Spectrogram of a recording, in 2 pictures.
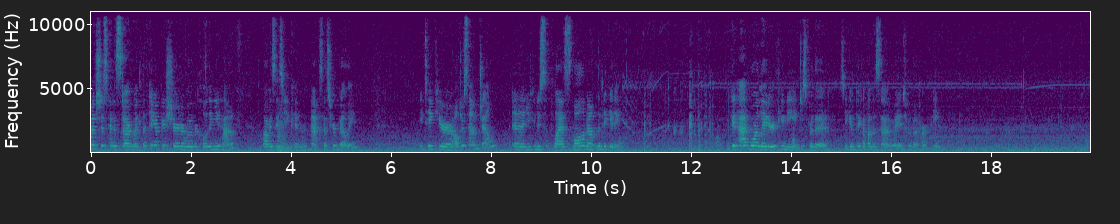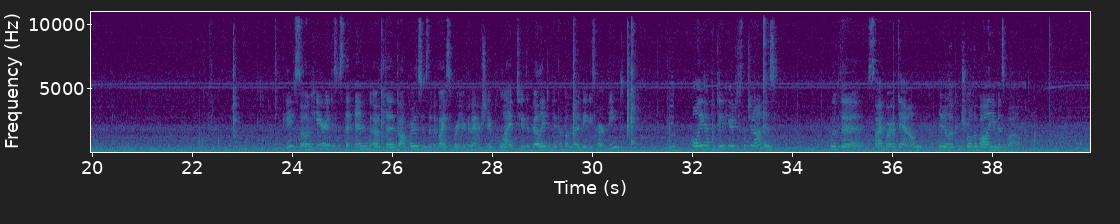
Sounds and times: Speech: 0.0s - 5.4s, 6.6s - 10.7s, 12.8s - 17.0s, 23.8s - 30.6s, 32.0s - 33.8s, 34.8s - 38.6s.

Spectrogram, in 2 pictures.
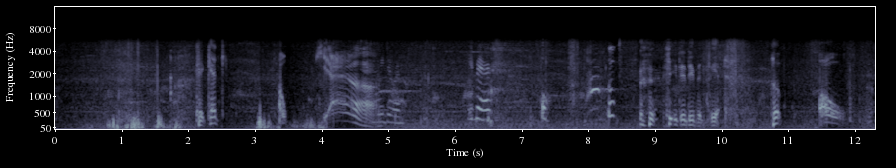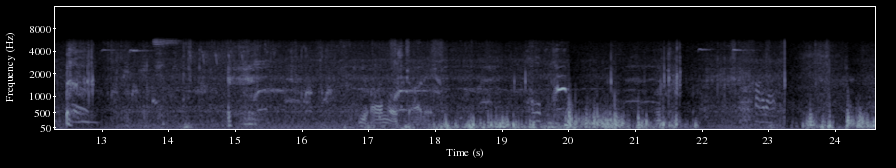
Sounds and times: Animal: 7.3s - 8.5s, 12.8s - 16.6s, 17.3s - 20.1s.

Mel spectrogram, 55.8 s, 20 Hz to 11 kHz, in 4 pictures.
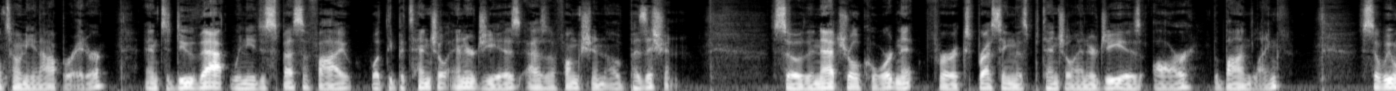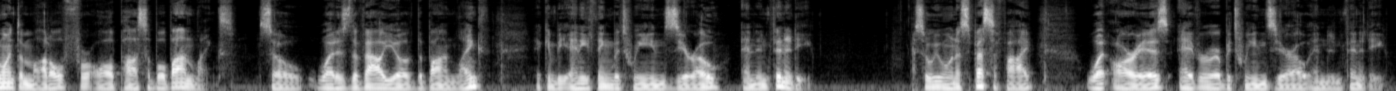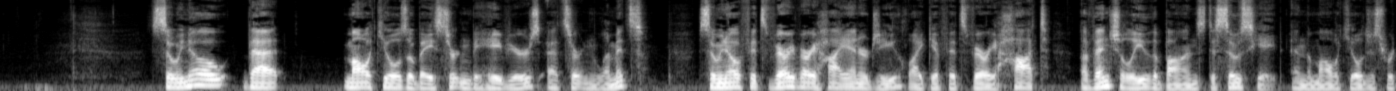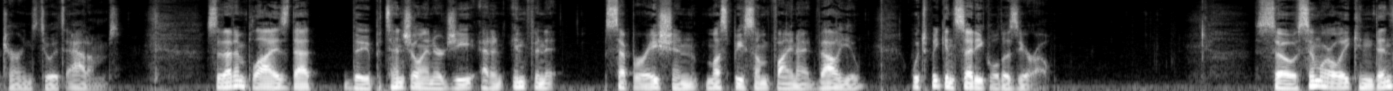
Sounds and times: Speech: 0.0s - 6.8s, 7.7s - 13.0s, 13.6s - 22.1s, 23.1s - 27.9s, 29.4s - 30.8s, 31.4s - 43.1s, 44.0s - 52.4s, 54.4s - 55.8s.

